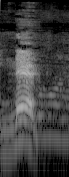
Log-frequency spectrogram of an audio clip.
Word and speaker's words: gnat: তাহলে লুতিবুকরে ইংলিশের মধ্যে হবা নেট, কি বলি হবা নেট, GNAT নেট, GNAT নেট। তাহলে নেট মানে লে লুতিবুক। তাহলে জীবানি কি জি আছে জি বা সাইলেন্ট কেলা বলে হলে যখন ইংলিশে ওয়ার্ড যদি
